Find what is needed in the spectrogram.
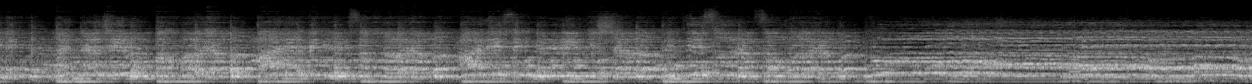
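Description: Mixed choir singing a traditional Syrian bridal procession song (zaffe), accompanied by a small Arabic ensemble of violins, cello, oud and hand drums, with a steady beat.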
